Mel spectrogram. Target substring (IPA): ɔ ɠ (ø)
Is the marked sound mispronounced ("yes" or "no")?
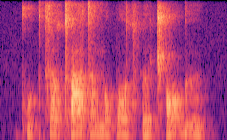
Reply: yes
